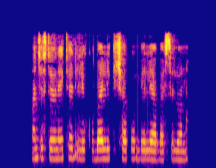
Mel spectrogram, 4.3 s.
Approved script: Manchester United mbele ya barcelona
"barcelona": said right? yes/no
yes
